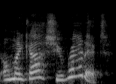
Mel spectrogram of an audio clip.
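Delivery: imitating a stunned agent who can't believe it; shocked delight. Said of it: "first she was shocked".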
